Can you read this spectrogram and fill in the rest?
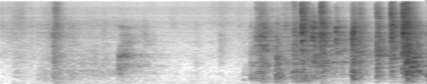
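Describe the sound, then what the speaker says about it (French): A saucepan picked up in a kitchen: after a quiet start with a few light knocks, a burst of metallic clanks, scrapes and rattles of cookware follows, close and fairly loud. "on prend la casserole."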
